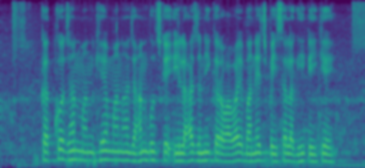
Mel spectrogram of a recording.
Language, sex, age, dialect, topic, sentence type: Chhattisgarhi, male, 25-30, Eastern, banking, statement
